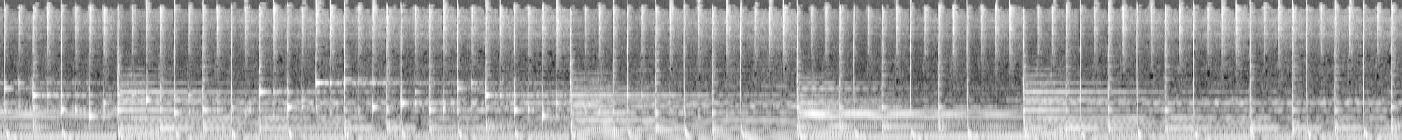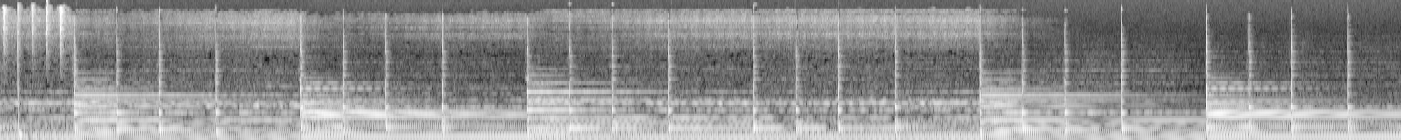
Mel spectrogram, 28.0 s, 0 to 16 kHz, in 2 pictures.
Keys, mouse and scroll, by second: 2.0 click, 3.1 ctrl+z, 4.3 click, 9.9 click, 11.5 ctrl+z, 12.8 click, 17.8 right click, 21.6 click, 23.0 shift+click, 23.7 typing, 24.8 click.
